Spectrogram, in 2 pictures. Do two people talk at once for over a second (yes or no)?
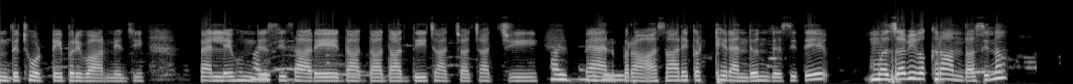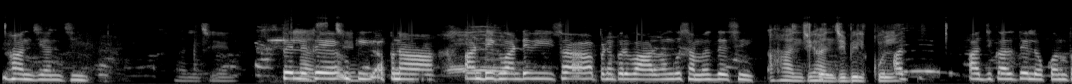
no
